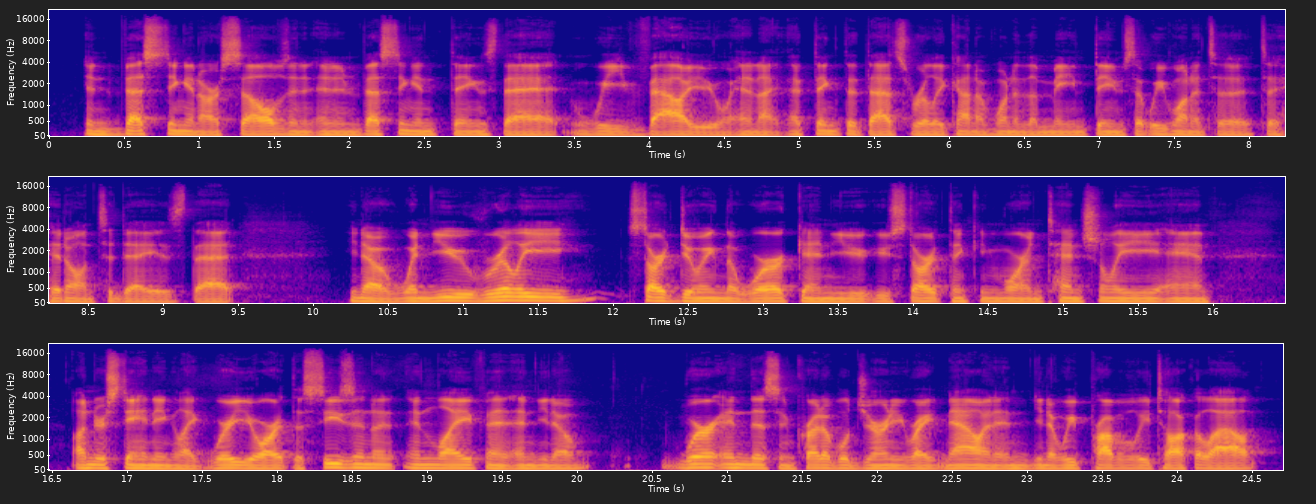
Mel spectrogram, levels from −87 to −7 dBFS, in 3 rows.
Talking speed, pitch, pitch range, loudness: 200 wpm, 90 Hz, 85-95 Hz, -23 LUFS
